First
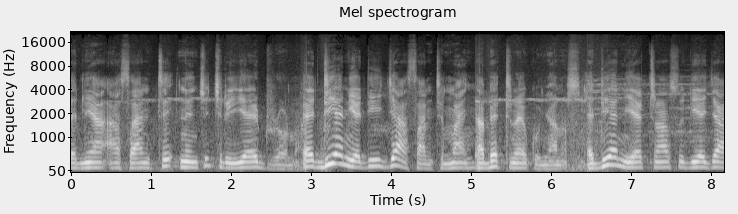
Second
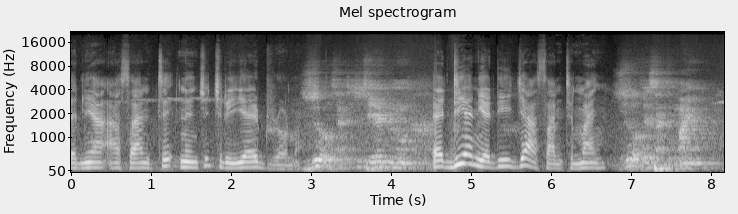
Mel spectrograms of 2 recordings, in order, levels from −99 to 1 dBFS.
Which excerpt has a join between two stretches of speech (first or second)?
first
